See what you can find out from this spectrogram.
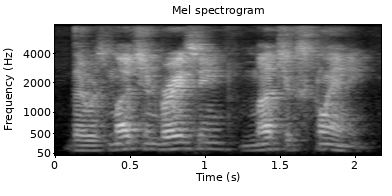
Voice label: male inv 16k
